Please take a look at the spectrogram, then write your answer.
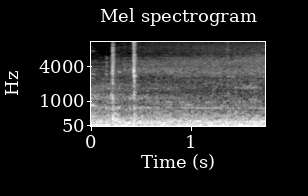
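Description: Steady low road rumble inside a moving car, with two short clicks or ticks early on and no speech.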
